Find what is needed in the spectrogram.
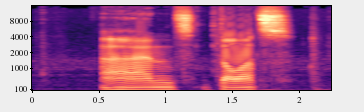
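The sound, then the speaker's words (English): A voice mimics keyboard typing while pretending to type a link: two loud, buzzy vocal bursts, each followed by a short, hissy click, rather than real keys being struck. “That's the fakest typing sound I've ever heard.”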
